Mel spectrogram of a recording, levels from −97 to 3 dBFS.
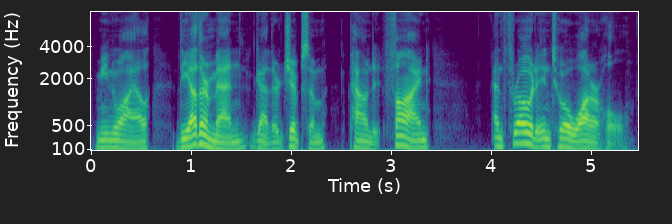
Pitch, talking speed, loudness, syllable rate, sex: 115 Hz, 175 wpm, -19 LUFS, 5.4 syllables/s, male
